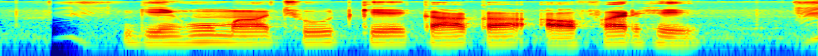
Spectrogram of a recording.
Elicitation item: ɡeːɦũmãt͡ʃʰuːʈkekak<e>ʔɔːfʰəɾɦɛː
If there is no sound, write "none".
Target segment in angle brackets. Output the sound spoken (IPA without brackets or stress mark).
a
